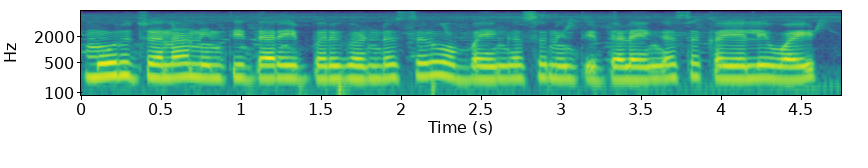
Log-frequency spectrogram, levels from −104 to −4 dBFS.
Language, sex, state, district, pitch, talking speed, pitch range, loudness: Kannada, female, Karnataka, Bangalore, 220 Hz, 150 wpm, 210-230 Hz, -16 LUFS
